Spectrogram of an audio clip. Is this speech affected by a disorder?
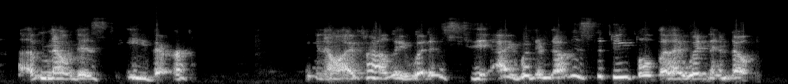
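Yes: ALS; breathless after exertion.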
